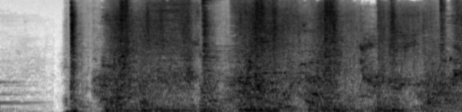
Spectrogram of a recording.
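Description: A game's spell effects and attacks clatter and chime rapidly.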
